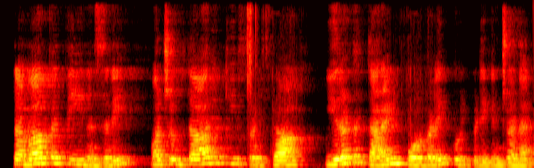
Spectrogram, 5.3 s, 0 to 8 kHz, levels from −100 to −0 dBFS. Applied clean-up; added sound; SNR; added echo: neural mask model DeepFilterNet 3.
